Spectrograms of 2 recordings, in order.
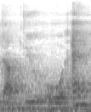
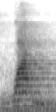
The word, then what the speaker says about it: won: Actually, the real pronunciation W-O-N is one. 1, 2, 3, that one. But because we are using English over here as the second language, so normally we say won, so that students can,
